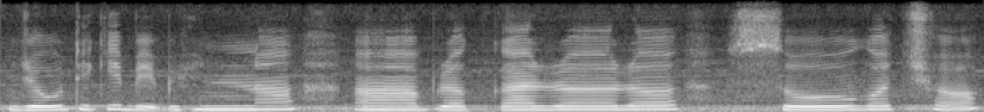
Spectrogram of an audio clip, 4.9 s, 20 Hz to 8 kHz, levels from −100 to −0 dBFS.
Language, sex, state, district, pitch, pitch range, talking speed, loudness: Odia, female, Odisha, Sambalpur, 235 Hz, 230-245 Hz, 85 wpm, -14 LUFS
